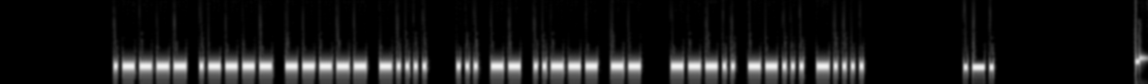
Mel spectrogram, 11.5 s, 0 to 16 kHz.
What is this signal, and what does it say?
Morse code, heard as a keyed tone, about 28 wpm, 700 Hz. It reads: 1106 SM2M 876 R
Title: Worked All Europe DX Contest - QTC Exchange - 28wpm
